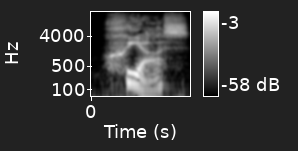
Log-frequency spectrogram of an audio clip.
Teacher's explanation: Anytime a word begins with a vowel, it's going to have a rough or a smooth breathing mark. In the case of the rough breathing mark, like in huios, you're going to get that H sound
